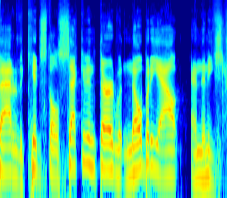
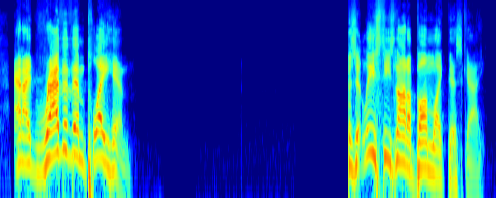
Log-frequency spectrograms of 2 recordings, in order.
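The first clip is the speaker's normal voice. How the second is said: loud, worked-up, emotional outburst; 3 semitones higher, 5 dB louder than usual. A speaker venting about the Browns' quarterback: emotional. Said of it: "I'm I'm emotional".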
